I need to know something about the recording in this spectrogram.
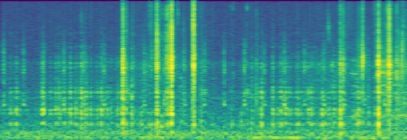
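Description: Faint, scattered scratches and ticks of a small craft knife scoring thin wood, less than a millimetre thick, and the masking tape holding it to a guitar body's edge.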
